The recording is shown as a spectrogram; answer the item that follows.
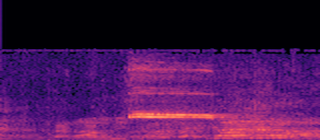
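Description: Footballers' voices shouting and arguing on the pitch, several at once, during a heated squabble between the two teams. About a second in comes a short, steady referee's whistle blast.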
